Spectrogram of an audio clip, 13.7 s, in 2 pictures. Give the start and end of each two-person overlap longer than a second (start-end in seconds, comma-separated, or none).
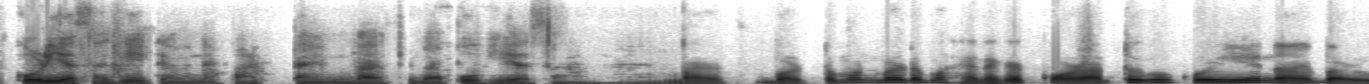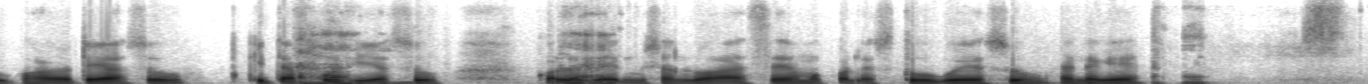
none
